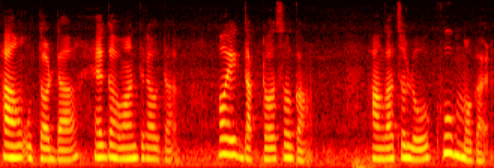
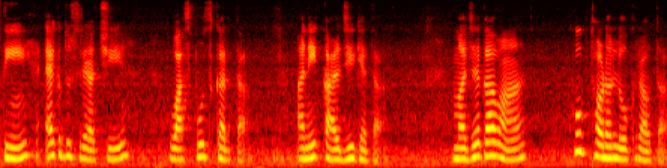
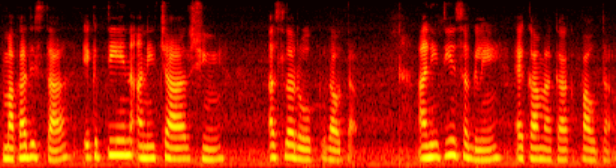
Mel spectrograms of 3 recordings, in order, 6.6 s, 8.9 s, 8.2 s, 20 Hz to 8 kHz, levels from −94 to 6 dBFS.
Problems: background sounds at intervals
